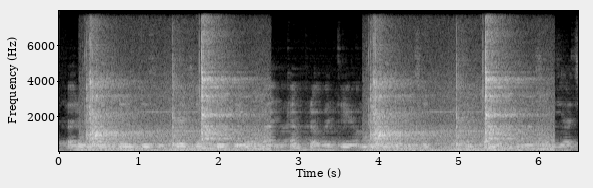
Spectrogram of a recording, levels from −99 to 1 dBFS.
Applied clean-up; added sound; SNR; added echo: none; Mechanisms; -4 dB; reverberation time 2.0 s.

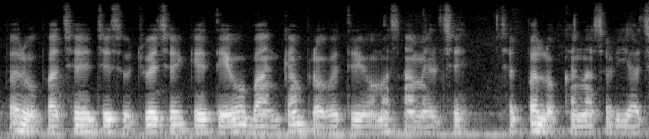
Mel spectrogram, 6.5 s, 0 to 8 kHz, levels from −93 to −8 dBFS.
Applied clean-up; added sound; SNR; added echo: none; none; none; none.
